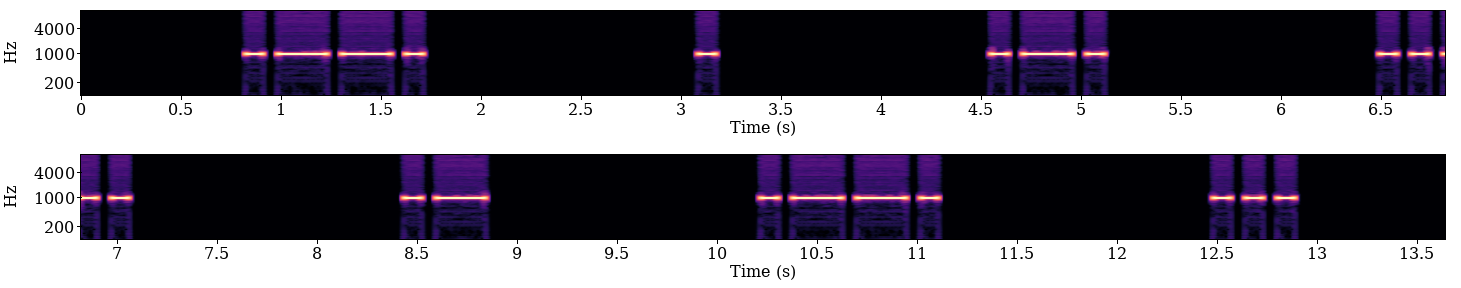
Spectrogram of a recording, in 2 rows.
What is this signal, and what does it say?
Morse code, heard as a keyed tone, about 15 wpm, spaced as for 5 wpm, 1000 Hz. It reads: PERHAPS
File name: qotdfiles / 5wpm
